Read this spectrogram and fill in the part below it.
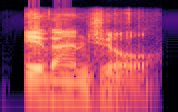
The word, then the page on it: evangel: British English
